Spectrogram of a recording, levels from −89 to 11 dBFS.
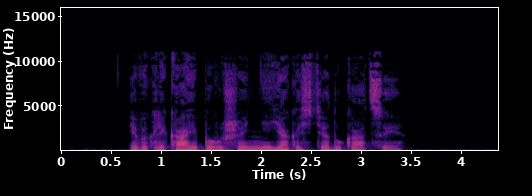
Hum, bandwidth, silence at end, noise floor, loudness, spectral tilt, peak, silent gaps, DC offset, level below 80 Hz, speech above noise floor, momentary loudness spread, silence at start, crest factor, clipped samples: none; 11.5 kHz; 0.95 s; -77 dBFS; -39 LUFS; -5.5 dB/octave; -18 dBFS; none; under 0.1%; -56 dBFS; 39 dB; 8 LU; 0.7 s; 22 dB; under 0.1%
